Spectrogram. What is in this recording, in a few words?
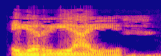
"snowy", Welsh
